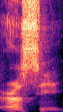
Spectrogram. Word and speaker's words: URSI: way you rsi you you pronounce earthy you know earthy earth is a pronunciation of this word and the reason why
